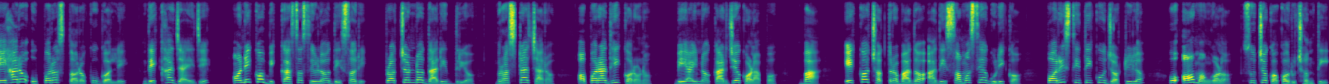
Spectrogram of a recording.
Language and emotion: Odia, neutral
